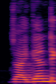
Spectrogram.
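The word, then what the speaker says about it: gigantic: जाइगेंटिक, जाइगेंटिक इसका असली pronunciation है।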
